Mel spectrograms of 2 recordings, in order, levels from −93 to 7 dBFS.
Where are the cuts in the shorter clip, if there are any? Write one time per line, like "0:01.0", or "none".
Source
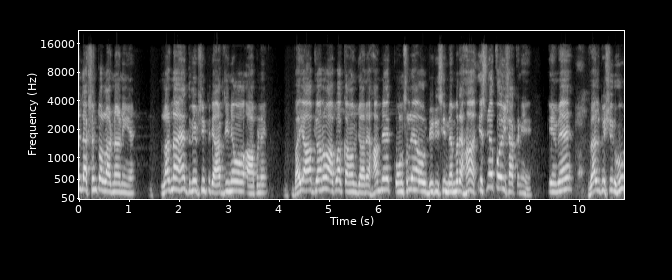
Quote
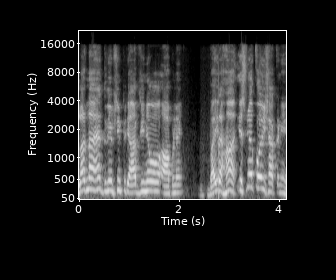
0:02.8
